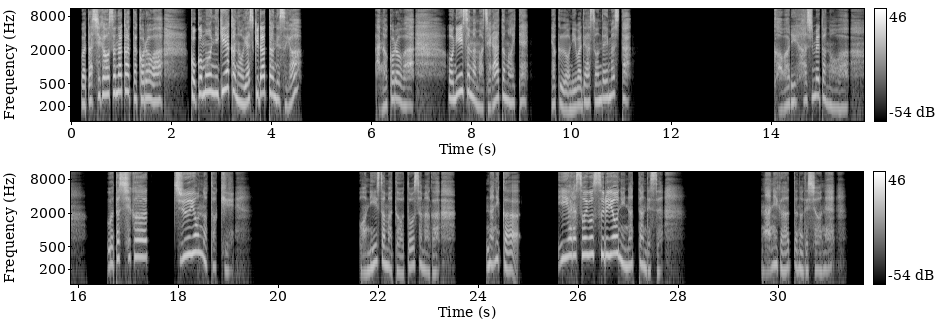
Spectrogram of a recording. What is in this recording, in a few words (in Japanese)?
アニメ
